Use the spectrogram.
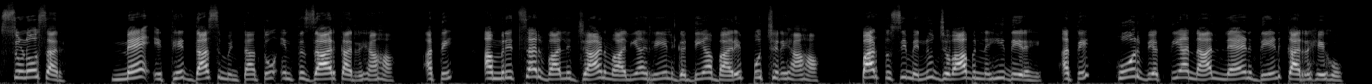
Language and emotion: Punjabi, angry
